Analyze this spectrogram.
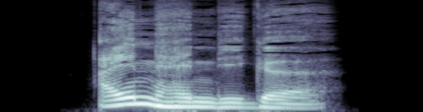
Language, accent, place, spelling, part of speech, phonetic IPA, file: German, Germany, Berlin, einhändige, adjective, [ˈaɪ̯nˌhɛndɪɡə], De-einhändige.ogg
- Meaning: inflection of einhändig: 1. strong/mixed nominative/accusative feminine singular 2. strong nominative/accusative plural 3. weak nominative all-gender singular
